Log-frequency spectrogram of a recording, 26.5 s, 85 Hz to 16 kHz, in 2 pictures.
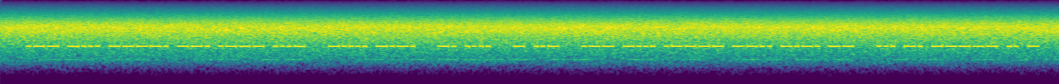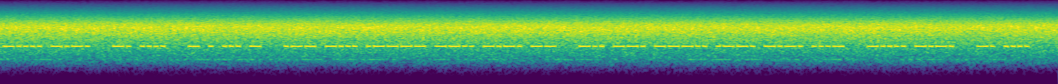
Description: Morse code, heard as a keyed tone, machine-sent, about 28 wpm, 890 Hz, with radio static. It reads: WB9GJV 6C NH TU WB1ZCM SN0IT 6C NH TEST WB1ZCM DG8PCV 6C NH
